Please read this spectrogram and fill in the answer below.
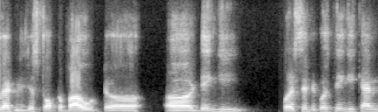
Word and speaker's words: dengue: Some people call it dengue, but the pronunciation is dengue, which is caused by the Aedes aegypti mosquito,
